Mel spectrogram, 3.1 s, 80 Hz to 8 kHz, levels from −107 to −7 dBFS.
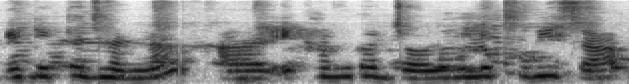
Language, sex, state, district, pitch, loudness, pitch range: Bengali, female, West Bengal, Kolkata, 265 Hz, -18 LUFS, 230-280 Hz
